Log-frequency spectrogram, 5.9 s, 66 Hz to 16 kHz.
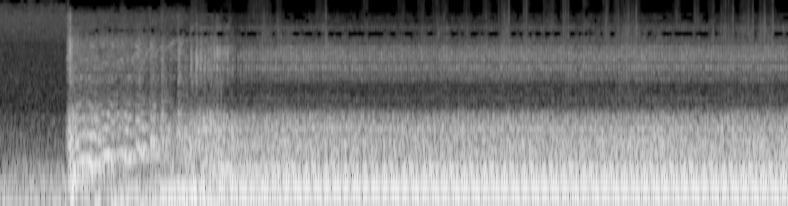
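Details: LBZ Duramax diesel truck, cold start at -11°F after a -12°F night at 9000 ft altitude, one grid heater cycle: cranks briefly, fires right up and settles into a fast, steady cold high idle with a faint turbo whistle. Normal.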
